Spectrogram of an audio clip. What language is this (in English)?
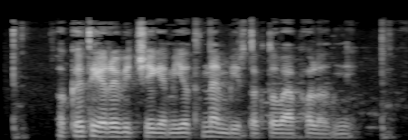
Hungarian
